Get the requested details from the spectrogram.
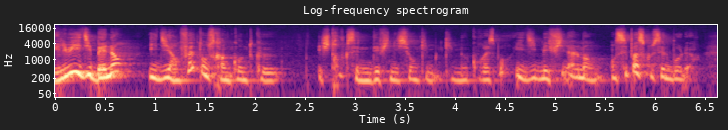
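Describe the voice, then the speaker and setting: A woman talks at a very fast pace and a medium pitch, with an animated tone and lively intonation. Her loudness swings widely over noticeable background noise. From France, Toulouse. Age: 40s. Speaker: interviewee sharing life story. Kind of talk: casual interview conversation.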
